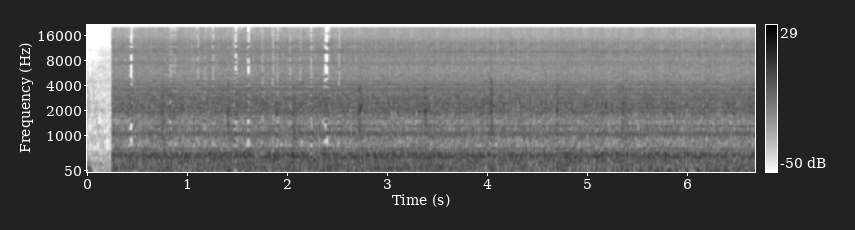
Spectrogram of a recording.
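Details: Floppy drive spindle heard through a plastic hose while tested with an Apple IIe: even, steady whir at one pitch with a few light ticks, no speed change; IIc drive speed issue suspected from a IIc power supply fault.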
